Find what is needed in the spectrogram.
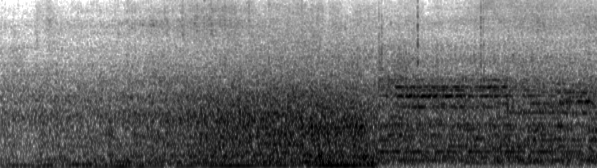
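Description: Road traffic noise: a low rumble with a broad rush that swells to a peak about halfway. Near the end the rumble drops away and music with held notes comes in.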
